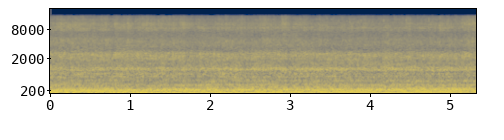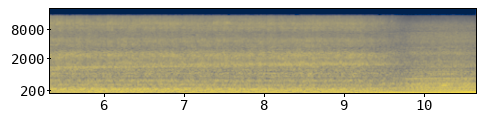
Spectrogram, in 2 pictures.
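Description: Twin-turbocharged LS-based V8 in a Cadillac CTS-V idling steadily. Just before the end the sound changes abruptly to a higher, louder engine note.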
